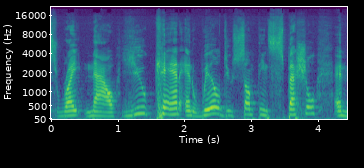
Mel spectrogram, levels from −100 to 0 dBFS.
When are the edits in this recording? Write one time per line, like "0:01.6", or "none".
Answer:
0:01.1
